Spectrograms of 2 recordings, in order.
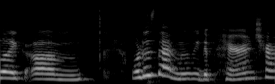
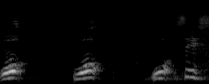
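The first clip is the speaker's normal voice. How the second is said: loud, terrible, put-on British accent; 5 dB louder than usual. Showing the bad British accent used to annoy a friend: terrible British accent. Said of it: "a terrible British accent".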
